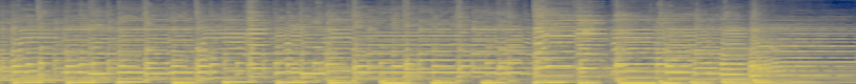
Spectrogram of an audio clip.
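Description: Bluegrass band playing an instrumental closing passage, with banjo, fiddle and guitar over a steady pulse of bass notes. Near the end it lands on a final chord that starts to ring out.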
